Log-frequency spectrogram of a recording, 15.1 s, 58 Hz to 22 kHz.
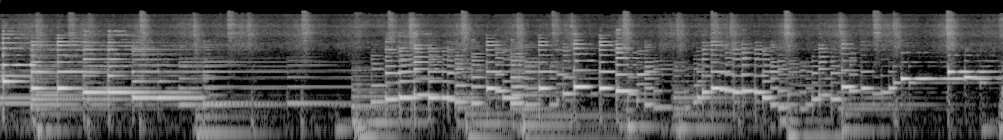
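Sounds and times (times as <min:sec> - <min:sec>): piano background music: 0:00.0 - 0:15.0
bass line: 0:02.2 - 0:13.4.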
